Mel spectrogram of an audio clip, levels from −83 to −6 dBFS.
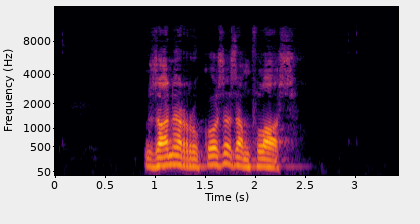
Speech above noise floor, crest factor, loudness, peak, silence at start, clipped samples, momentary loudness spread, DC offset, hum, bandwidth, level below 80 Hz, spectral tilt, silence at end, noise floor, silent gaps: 54 dB; 20 dB; -24 LUFS; -8 dBFS; 0.9 s; under 0.1%; 15 LU; under 0.1%; none; 11.5 kHz; -64 dBFS; -6.5 dB/octave; 1.05 s; -78 dBFS; none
